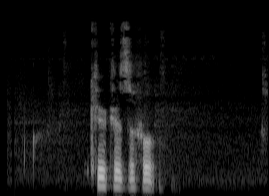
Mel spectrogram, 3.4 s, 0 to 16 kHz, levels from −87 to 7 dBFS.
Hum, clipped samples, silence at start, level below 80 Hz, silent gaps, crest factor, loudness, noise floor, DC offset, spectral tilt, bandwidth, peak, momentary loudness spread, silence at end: none; under 0.1%; 1.15 s; -78 dBFS; none; 22 dB; -29 LUFS; -69 dBFS; under 0.1%; -6 dB/octave; 11 kHz; -12 dBFS; 16 LU; 1.45 s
